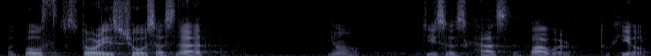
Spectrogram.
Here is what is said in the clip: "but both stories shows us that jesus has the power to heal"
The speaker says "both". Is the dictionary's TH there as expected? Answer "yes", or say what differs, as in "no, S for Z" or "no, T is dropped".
yes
